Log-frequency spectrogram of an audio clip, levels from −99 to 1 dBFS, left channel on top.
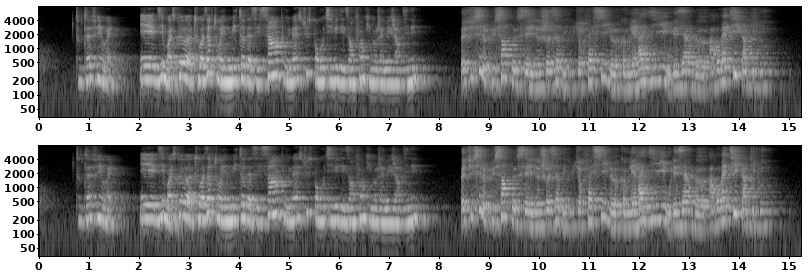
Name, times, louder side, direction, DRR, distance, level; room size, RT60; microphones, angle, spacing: voice 1, 0.7-1.5 2.0-7.6, left 1 dB, 50° left, 4 dB, 1.9 m, -28 dB
voice 2, 8.4-14.5, right 1 dB, 20° right, -1 dB, 1.4 m, -33 dB
12.5 x 9.2 x 5.9 m, 1.2 s
head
